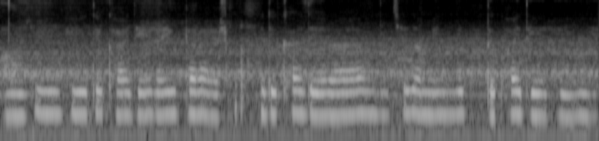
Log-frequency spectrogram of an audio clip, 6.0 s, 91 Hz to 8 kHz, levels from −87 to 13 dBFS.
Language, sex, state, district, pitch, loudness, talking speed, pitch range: Hindi, female, Chhattisgarh, Jashpur, 215 Hz, -26 LUFS, 200 wpm, 210-220 Hz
